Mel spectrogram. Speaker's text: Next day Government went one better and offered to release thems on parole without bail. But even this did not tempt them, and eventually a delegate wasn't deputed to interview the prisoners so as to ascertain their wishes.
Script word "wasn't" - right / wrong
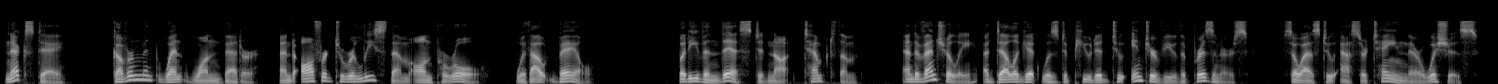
wrong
